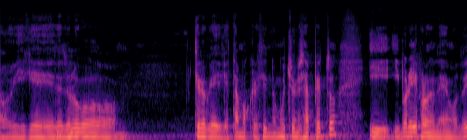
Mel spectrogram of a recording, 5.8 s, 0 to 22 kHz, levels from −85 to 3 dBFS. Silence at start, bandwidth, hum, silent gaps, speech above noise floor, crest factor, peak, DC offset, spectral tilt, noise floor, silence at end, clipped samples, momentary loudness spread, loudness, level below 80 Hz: 0 s; 13 kHz; none; none; 29 dB; 16 dB; -12 dBFS; under 0.1%; -7.5 dB/octave; -57 dBFS; 0 s; under 0.1%; 8 LU; -29 LUFS; -56 dBFS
